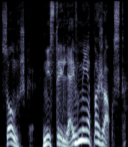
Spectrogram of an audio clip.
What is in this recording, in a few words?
Friendly Fire Female, russian; Gambler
